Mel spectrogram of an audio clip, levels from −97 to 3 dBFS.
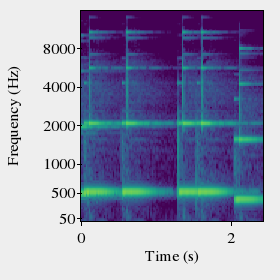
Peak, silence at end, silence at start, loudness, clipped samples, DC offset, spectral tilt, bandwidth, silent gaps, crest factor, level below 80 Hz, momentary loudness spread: -10 dBFS; 0 s; 0 s; -23 LUFS; under 0.1%; under 0.1%; 0 dB/octave; 11.5 kHz; none; 14 dB; -76 dBFS; 7 LU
